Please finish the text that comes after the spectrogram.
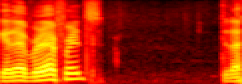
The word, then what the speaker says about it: Evanescence: like you saying you getting into, like an Evanescence.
